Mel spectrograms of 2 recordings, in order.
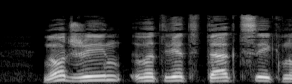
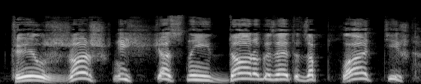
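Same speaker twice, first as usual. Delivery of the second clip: put-on high, chanted threat from an old genie; angry old genie; 9 semitones higher, 4 dB louder, slower than usual. A narrator's reading. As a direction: declaim the accusation grandly. (гневно, нараспев, голосом старого джинна)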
